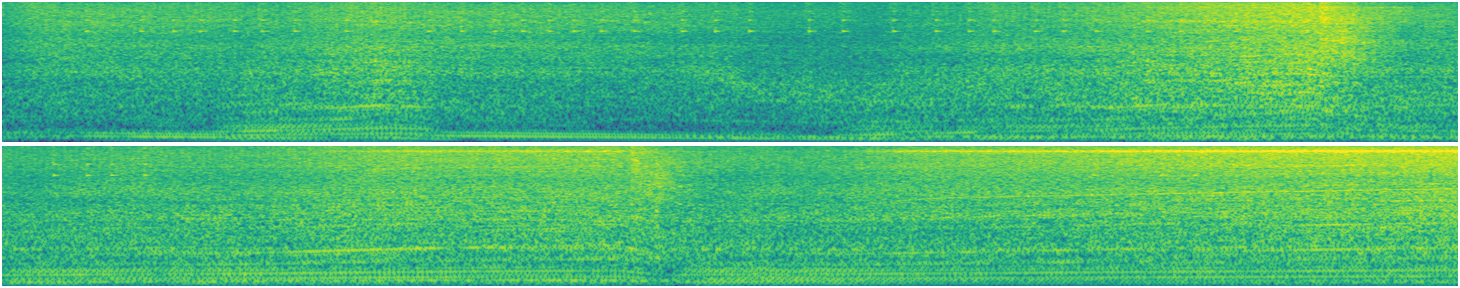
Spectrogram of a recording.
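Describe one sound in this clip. A car engine hums and revs, rising and falling in pitch as gears shift.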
